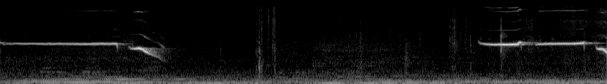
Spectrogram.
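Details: Juvenile tame common iora, still quiet-voiced: a long level whistle dropping into a downslur, a pause with a click, then another long whistle ending the same way; low hum underneath.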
